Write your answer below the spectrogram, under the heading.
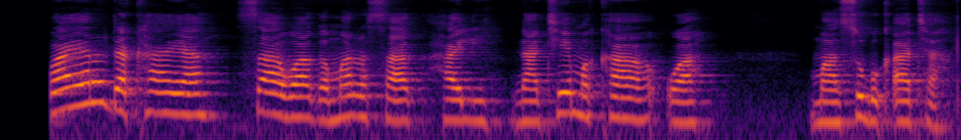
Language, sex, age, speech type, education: Hausa, female, 15-29, spontaneous, tertiary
